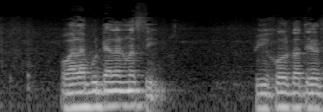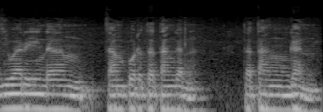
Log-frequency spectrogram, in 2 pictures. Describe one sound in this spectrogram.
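A man recites in a melodic chant close by, in long phrases with pauses.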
